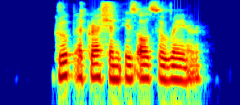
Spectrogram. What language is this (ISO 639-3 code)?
eng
